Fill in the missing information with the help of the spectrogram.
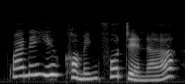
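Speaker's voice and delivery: high, loud put-on voice for Bill; silly voice. Shown as a demonstration. Teacher reading Bill's line to pupils in a silly voice. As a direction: squeak the question out like a cartoon Bill. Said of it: "remembers how they use their tone of voice".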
